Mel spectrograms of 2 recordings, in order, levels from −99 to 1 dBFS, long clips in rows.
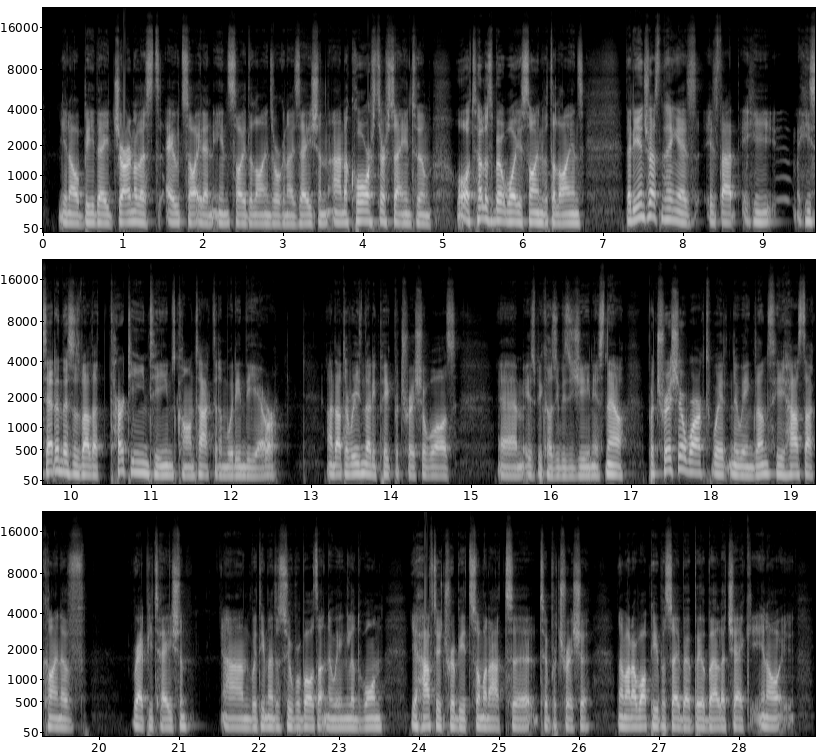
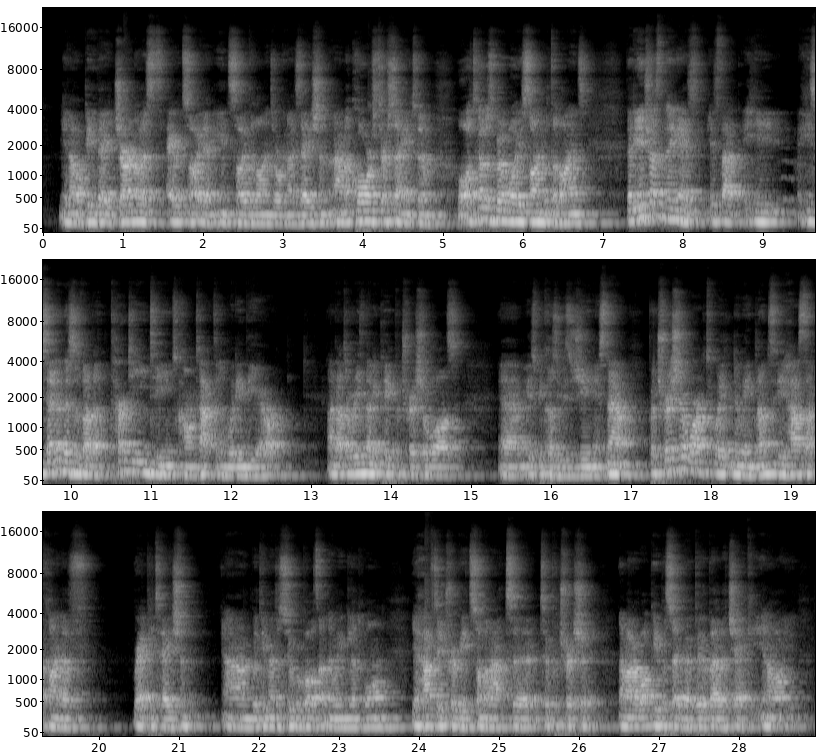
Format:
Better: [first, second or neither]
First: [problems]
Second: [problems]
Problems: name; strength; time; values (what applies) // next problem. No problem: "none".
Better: first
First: none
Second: off-mic speech; far // room echo; noticeable; dies away in 0.6 s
